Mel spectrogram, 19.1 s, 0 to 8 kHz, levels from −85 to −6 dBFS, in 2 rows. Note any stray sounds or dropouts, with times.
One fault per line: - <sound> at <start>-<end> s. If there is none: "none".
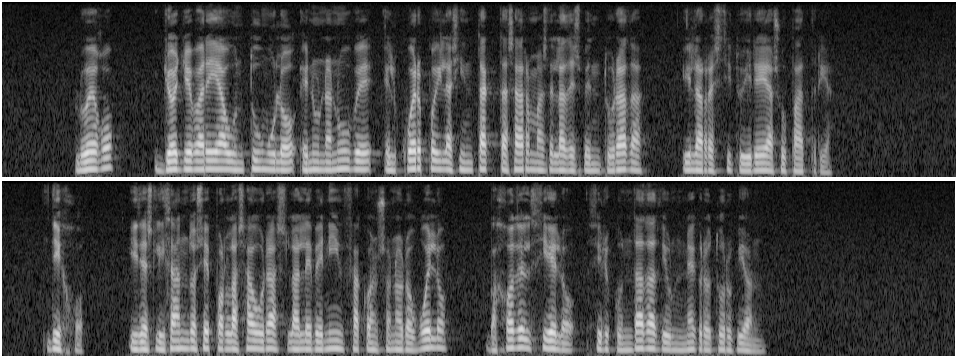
none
